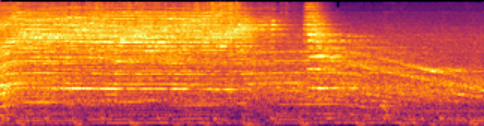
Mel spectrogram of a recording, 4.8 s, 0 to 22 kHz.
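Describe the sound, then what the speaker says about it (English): Steady back-and-forth rasping of a power saw cutting a wooden batten into pieces, loud and close, continuous with a brief change in tone partway through. "I grabbed some pieces of batten I had lying around, cut it down into about 6 different pieces."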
